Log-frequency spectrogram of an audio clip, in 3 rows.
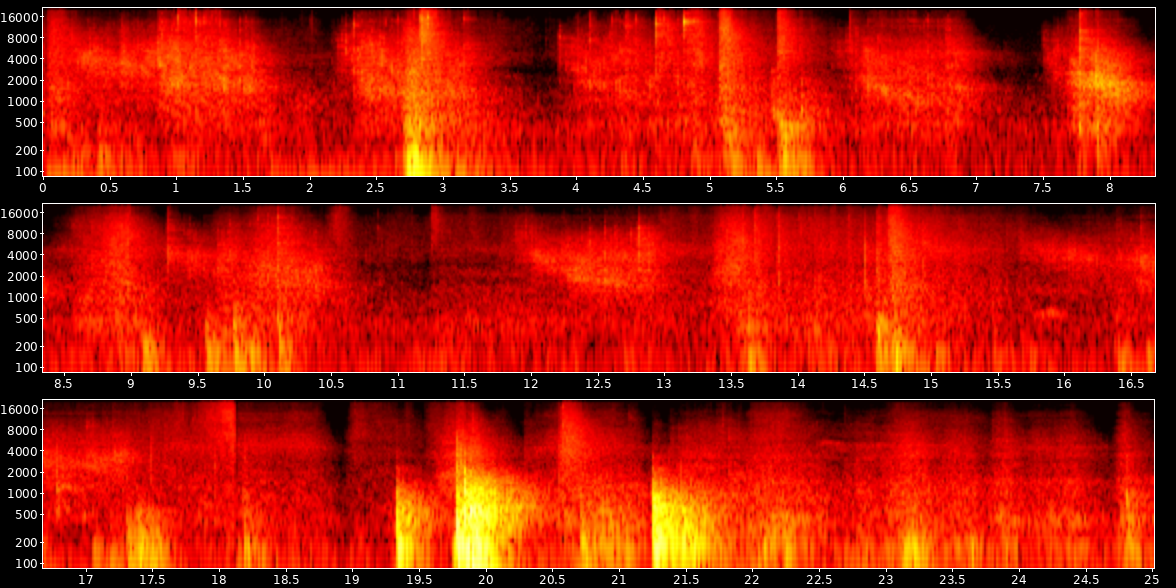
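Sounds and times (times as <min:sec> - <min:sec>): boards knocking: 0:19.3 - 0:20.4, 0:21.0 - 0:21.9
boards scraping: 0:19.3 - 0:25.0.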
